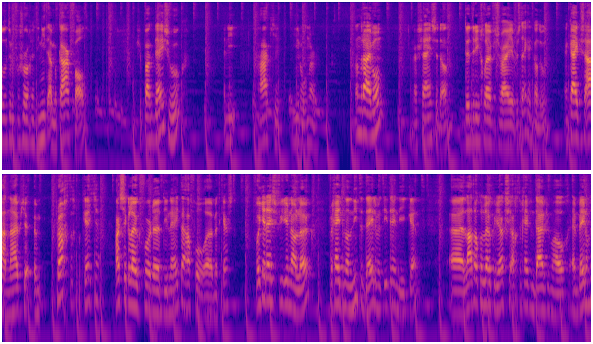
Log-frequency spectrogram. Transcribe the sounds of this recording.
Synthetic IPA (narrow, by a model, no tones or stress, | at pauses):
lˠnatyːɹləkfʊːɹzɔɹχəndɑtinita̰tməkaːɹv̥ɑ̰lˠt | sjəpɑk̚dejzəɦuk | ɛndi | ɦaːkjəɦiːɾɔndəɹ | dɑ̰ndraːjəʋəɔm | ɛ̰nda̰ːɹz̥ɛjnzədɑndədriχløɥfəsʋaːɹjəbəstejkɪŋkɑndunʔɛnkɛjkəzəaːnːaɛpjəʔən | prɑχtəχpakɛcəɦɑɹtstɪkəløɥkfʊːɹdədinejtaːfəlˠəmɛtkɛɹst | fɔntjɛjdejzəfidijownawløɥkfəɹχejtəmdɑnːitədejlənmɛtidəɾejndijəkɛnt | əlaːtowkənløɥkərejɑksiɑχtəɹχejfəndœɥmpjəɔmɦowχɛ̰nbɛjənɔχ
